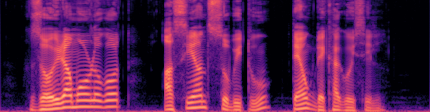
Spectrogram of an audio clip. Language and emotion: Assamese, neutral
